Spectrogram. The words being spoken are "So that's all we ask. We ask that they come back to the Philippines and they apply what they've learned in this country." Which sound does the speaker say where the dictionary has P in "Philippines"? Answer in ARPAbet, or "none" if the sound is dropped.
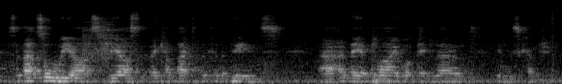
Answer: P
